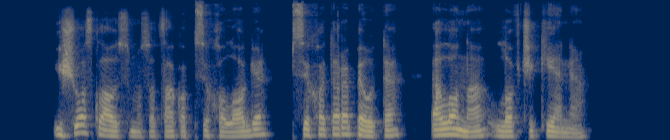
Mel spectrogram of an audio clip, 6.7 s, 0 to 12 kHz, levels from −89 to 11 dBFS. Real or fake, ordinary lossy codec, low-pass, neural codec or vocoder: real; Opus, 24 kbps; 10.8 kHz; none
